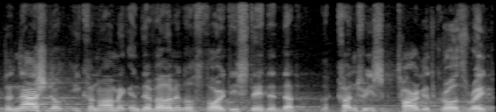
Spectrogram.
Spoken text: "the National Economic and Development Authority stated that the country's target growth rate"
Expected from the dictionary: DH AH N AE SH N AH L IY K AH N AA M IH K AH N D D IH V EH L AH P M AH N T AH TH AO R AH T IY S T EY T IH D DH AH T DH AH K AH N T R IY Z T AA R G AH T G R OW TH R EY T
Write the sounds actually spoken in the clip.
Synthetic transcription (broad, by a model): DH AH N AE SH N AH L IY K AH N AA M IH K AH N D D IH V EH L AH P M AH N T AH TH AO R AH T IY S T EY T IH D DH AH T DH AH K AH N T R IY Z T AA R G AH T G R OW TH R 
